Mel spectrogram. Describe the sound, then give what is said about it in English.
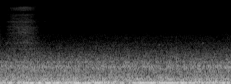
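A car engine drones low and steady while driving, with constant road rumble and no distinct events or talk. “Like right now, I'm driving. I have my phone next to me. I'm talking in the car. You'll hear the sound of the engine and everything like that.”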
